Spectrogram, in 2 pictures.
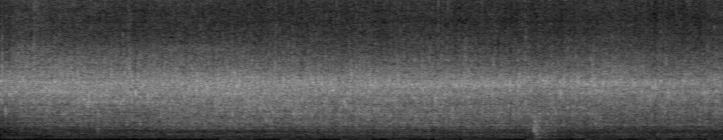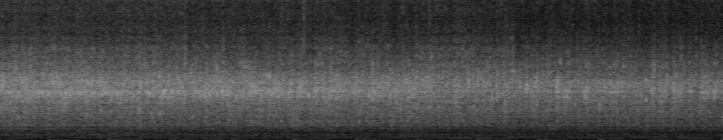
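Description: Sliced tomatoes sizzling loudly in hot oil in a pan, a dense, steady frying hiss that eases a little towards the end as the tomatoes start to cook down.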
